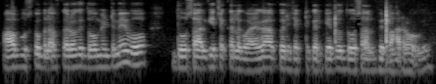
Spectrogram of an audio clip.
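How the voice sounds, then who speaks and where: A man's voice: mid-range voice, little pitch movement, a little fast, vocal fry, noisy background. A man coaching students for a job interview, explaining step by step, mixing English terms into Hindi and often checking in with "okay?".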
